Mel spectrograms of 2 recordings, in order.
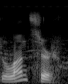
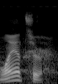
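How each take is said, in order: First: The name is said as Luntzer. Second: The name is said as Lancer. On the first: This is how the family pronounces the name. "they pronounce it Luntzer" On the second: This is how another branch of the family pronounces the name. "on the south side, they call him Lancer"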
